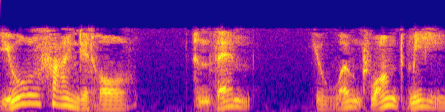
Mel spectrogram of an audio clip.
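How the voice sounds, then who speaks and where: Quietly and at a very slow pace, a man does a put-on character voice with very wide pitch swings. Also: fairly low pitch for a man. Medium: read story. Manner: quiet, sad.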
